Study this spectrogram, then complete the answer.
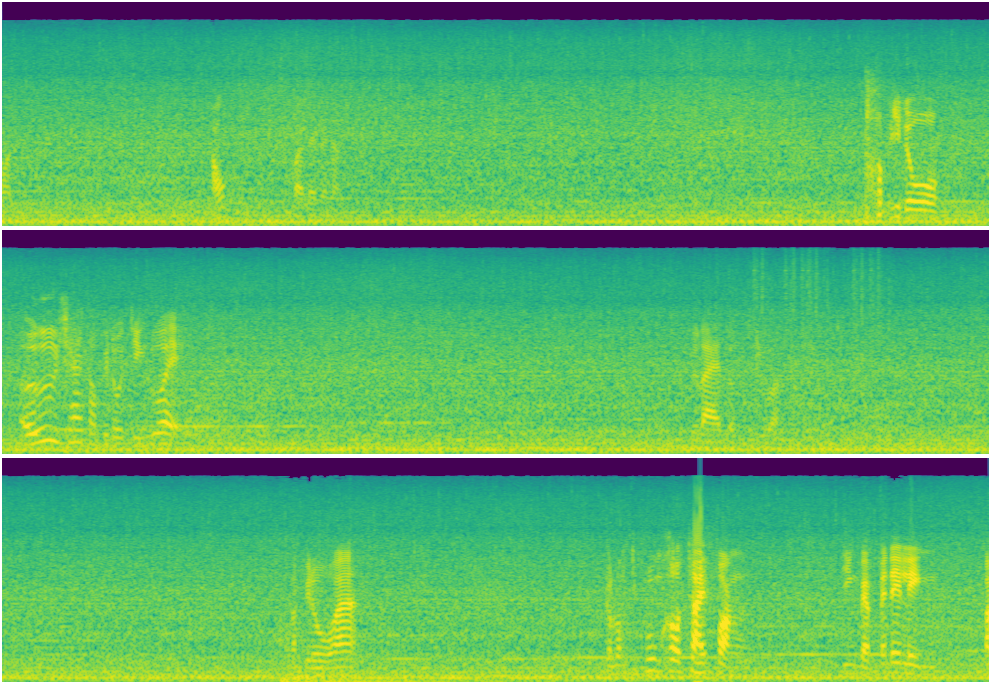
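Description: A boat engine drones steadily at speed.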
